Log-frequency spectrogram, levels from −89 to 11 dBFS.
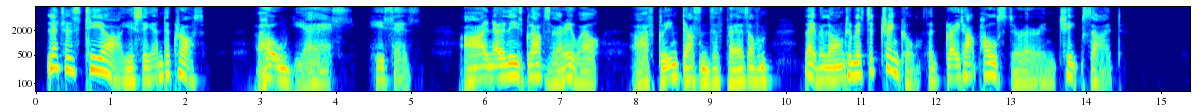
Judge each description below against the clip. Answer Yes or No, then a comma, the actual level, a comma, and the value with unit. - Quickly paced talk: No, average, 145 wpm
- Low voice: Yes, low, 130 Hz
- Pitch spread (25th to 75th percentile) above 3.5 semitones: Yes, average, 5.2 semitones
